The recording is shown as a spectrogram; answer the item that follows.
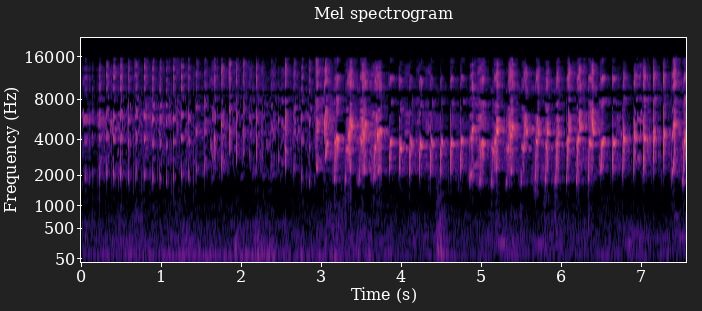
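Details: Long lovebird ngekek, chatter that triggers other lovebirds to chatter too: a quieter start of fast scratchy notes, then from about three seconds a louder, insistent stream of high shrill pulses repeating rapidly to the end.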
